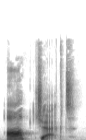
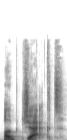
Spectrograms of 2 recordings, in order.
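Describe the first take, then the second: First: "Object" as OB-ject, first syllable high and loud; noun stress. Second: "object" as ub-JECT; verb stress. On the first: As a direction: punch the start of "Object". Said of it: "same word in a different part of speech". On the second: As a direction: stress the second syllable of "object". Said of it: "could be pronounced differently". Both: Shown as a demonstration.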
